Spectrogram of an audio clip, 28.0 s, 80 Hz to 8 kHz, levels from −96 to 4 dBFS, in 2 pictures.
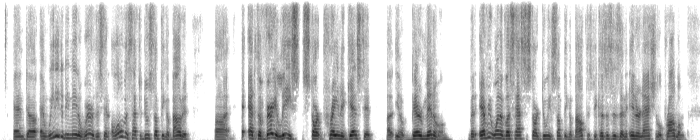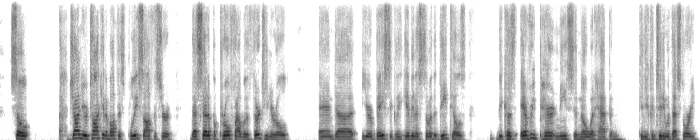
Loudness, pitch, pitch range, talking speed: -22 LUFS, 165 Hz, 145-185 Hz, 205 wpm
